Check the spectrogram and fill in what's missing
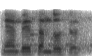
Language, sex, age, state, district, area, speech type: Tamil, male, 18-30, Tamil Nadu, Nagapattinam, rural, conversation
